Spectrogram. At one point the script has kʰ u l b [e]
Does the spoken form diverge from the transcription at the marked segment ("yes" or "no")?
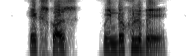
no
